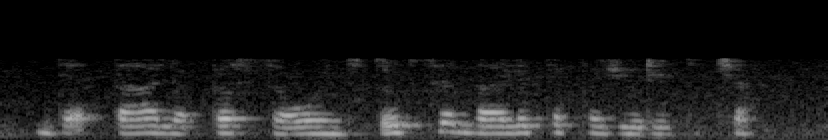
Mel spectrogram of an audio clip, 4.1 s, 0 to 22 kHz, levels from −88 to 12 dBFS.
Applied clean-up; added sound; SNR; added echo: none; none; none; none.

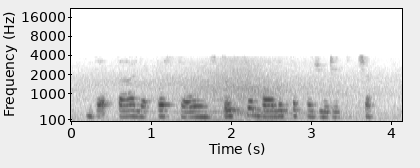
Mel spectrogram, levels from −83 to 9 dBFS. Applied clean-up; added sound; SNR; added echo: none; Car passing by; 17 dB; none.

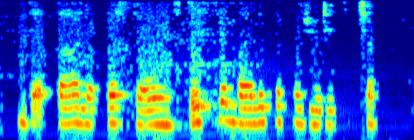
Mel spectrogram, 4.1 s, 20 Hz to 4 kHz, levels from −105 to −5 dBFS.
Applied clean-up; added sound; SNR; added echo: classical method spectral subtraction.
